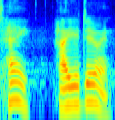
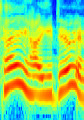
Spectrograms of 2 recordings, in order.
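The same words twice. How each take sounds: First: Quiet, gentle "Hey, how you doing?"; softer, sincere "Hey" with a falling tune; soft caring check-in. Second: High, loud breezy hello; higher and louder, casual office hello; cheery greeting. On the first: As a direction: ask softly, really meaning it. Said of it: "just says". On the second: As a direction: toss it off brightly in passing. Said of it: "he says". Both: Retold or imitated.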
